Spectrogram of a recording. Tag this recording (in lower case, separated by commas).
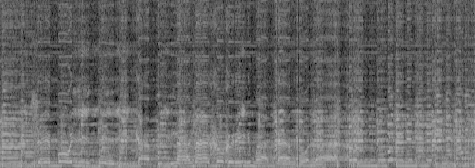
pop music, music, jazz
